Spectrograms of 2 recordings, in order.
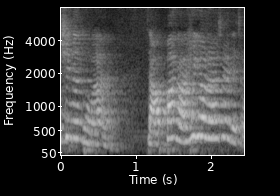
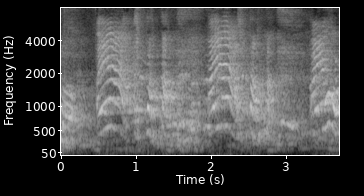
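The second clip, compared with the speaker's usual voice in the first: fake, put-on crying on ouch. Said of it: "하고 막 우는 소리 내고".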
